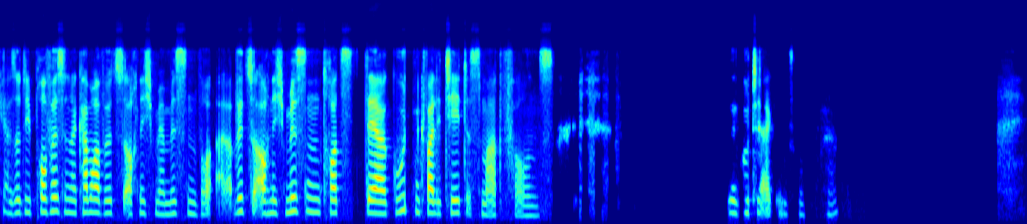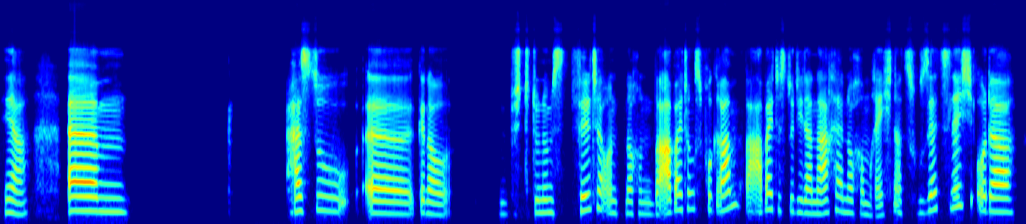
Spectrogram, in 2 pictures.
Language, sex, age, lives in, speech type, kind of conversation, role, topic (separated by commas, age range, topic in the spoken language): German, female, 35-39, Germany, conversation, podcast, host, Wie hast du das Fotografieren mit dem Smartphone verbessert?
